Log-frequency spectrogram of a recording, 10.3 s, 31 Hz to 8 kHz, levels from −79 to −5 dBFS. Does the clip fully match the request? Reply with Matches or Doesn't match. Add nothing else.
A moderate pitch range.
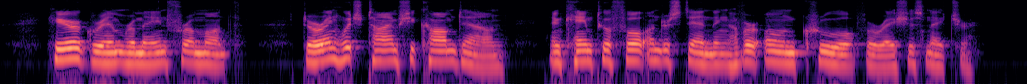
Matches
